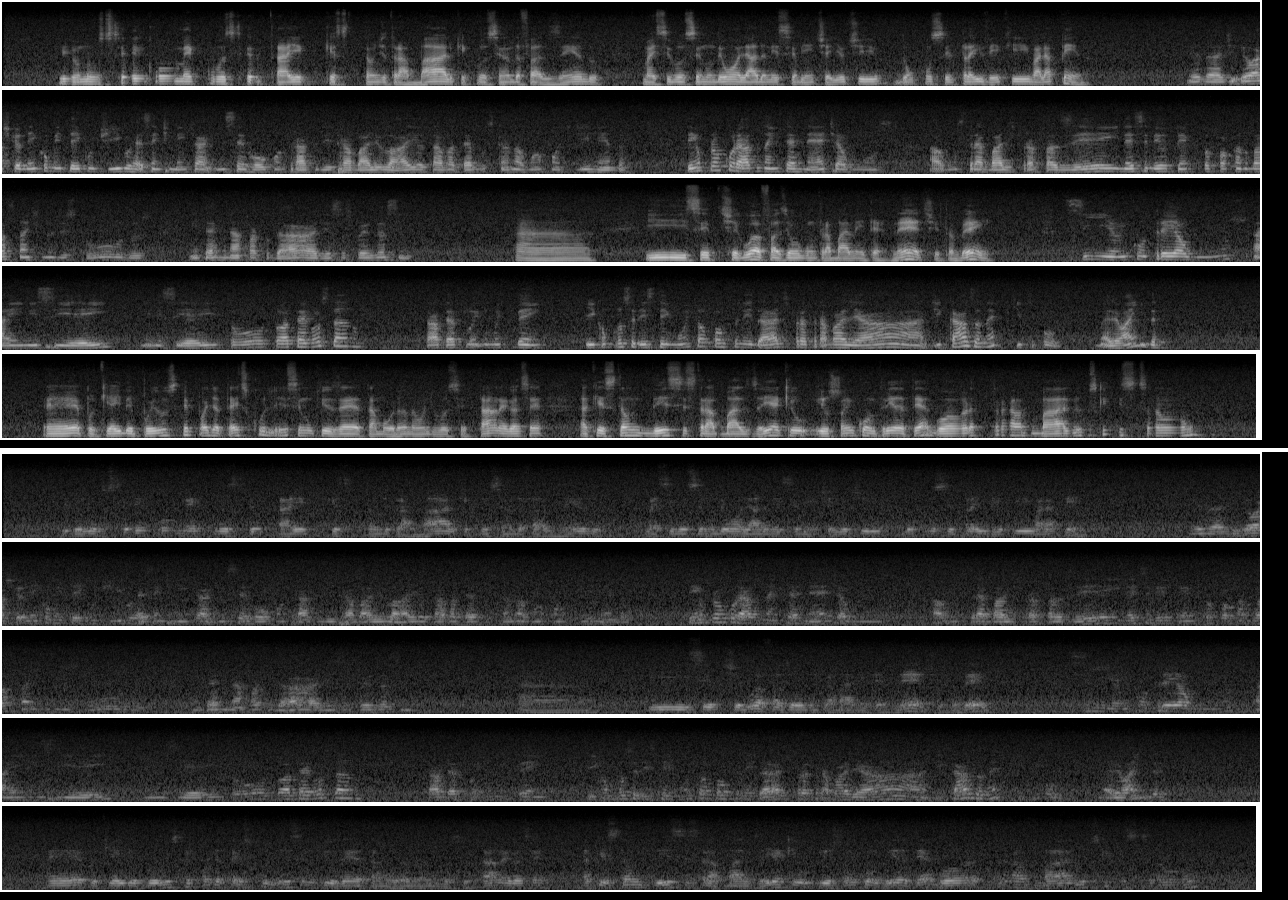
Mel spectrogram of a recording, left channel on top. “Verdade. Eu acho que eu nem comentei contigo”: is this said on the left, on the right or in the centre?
Left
